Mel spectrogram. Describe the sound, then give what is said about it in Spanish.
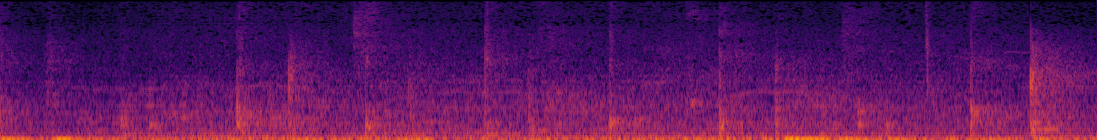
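Hospital doors are opened and closed along long corridors on the way to the intensive care unit, in a steady run of clicks, latches and soft thuds over a low, constant indoor rumble, the repeated knocks spaced about a second apart. “Abrimos unas cuantas puertas, cerramos otras tantas hasta llegar a la unidad de cuidados intensivos.”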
